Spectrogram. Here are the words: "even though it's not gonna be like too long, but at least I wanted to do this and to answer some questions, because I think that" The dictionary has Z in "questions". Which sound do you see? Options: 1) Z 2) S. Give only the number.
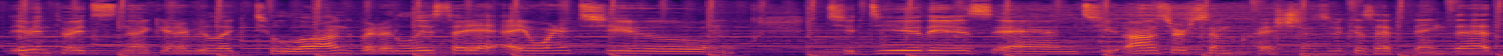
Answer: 1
